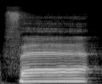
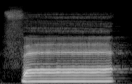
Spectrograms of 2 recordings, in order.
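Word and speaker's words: ف: হরফ আমরা দেখতে পাচ্ছি আপনারা আমার সাথে বলুন ফা কফ কাফ লাম মিম নুন ওয়া হামজা ইয়া ফা হরফটি আপনারা স্ক্রিনে দেখতে পাচ্ছেন ফা হরফটি উচ্চারণের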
